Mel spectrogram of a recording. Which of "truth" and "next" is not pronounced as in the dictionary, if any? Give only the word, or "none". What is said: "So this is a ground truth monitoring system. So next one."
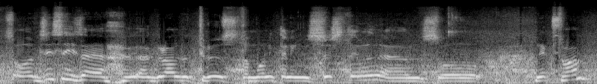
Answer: truth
